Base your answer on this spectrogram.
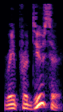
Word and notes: reproducer: British English

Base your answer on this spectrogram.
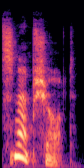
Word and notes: snapshot: British English

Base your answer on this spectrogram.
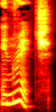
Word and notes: enrich: British English

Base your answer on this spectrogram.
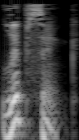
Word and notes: lip-sync: British English

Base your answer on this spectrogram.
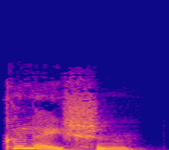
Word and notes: collation: British English

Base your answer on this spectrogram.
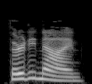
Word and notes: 39: British English

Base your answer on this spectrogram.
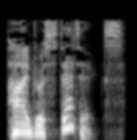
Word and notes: hydrostatics: British English

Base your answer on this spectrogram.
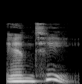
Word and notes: nt: British English

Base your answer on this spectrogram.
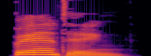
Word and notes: banting: British English

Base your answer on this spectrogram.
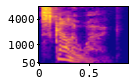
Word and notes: scalawag: British English

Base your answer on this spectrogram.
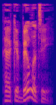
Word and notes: peccability: British English

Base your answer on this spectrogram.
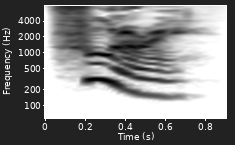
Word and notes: foolery: British English

